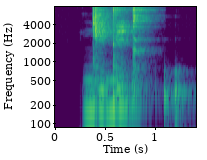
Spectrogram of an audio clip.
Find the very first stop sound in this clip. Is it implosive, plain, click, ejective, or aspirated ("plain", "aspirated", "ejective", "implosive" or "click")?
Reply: plain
